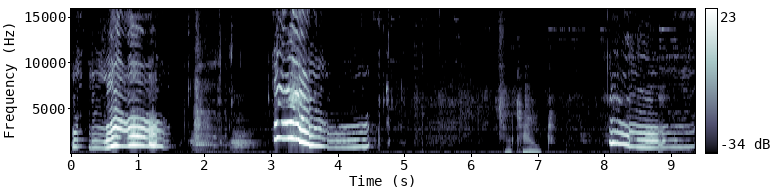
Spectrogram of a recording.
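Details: Whippet/Labrador mix service dog, trained as a Seeing Eye and search-and-recovery dog, rarely vocal, howling to alert to unfamiliar people at the door. Three long harmonic howls that bend and waver, with a short low yelp between, over a faint steady hum.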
